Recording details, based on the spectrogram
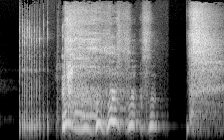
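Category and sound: vocal imitation, voice imitating a fart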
